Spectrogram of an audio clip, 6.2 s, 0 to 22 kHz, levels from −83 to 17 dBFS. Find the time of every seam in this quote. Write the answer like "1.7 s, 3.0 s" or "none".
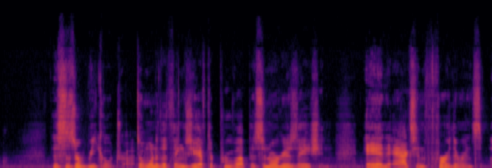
1.7 s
